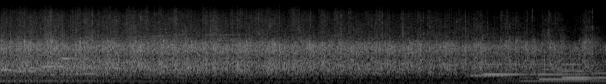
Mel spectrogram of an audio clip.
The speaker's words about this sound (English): We are at the part of our worship service where we want to recognize and celebrate the class of 2022, all graduates in that class. Can we get a round of applause for them right now?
